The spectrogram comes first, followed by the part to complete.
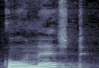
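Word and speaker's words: honest: का, क्योंकि आप इसको एच तो आपके पास ये लगा लो आप साइलेंट ही होता है, इसको आप ऑनेस्ट बोलते हो।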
